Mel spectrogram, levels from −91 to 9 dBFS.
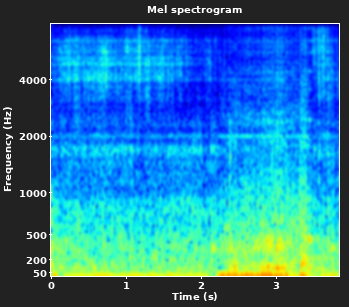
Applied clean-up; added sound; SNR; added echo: neural separator model SepFormer DNS4.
